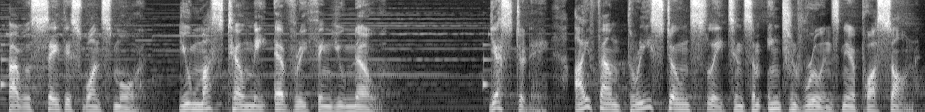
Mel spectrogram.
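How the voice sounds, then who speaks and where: A man voicing a stern, coolly probing chief judge in a video game, with a measured, formal and grave manner. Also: medium pitch, animated, lightly acted. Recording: long hall reverb, music underneath. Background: game music.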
